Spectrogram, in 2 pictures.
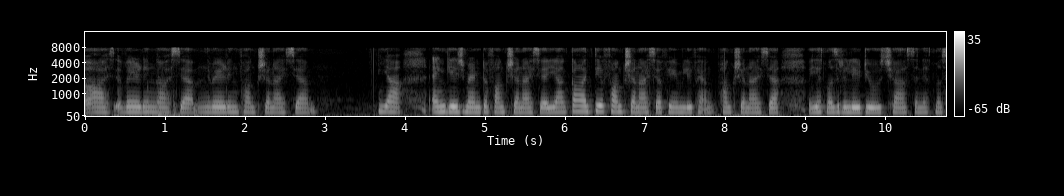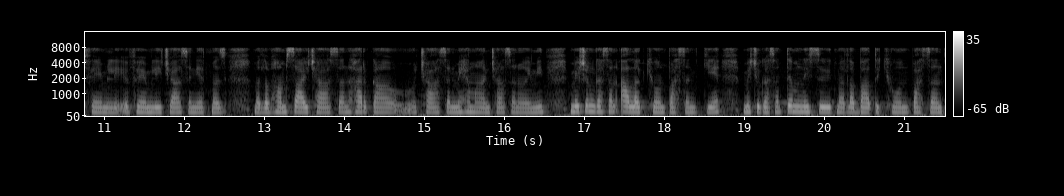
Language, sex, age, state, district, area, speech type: Kashmiri, female, 45-60, Jammu and Kashmir, Anantnag, rural, spontaneous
